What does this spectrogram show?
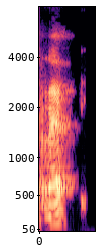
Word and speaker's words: read: adalah verb-nya had red ini bacanya red karena had itu harus diikuti bentuk ketiga nah bentuk pertamanya adalah read bentuk keduanya adalah red bentuk ketiganya adalah red ini tulisannya sama bentuk pertama bentuk kedua bentuk ketiga tapi ini bacanya beda read red red nah ini red ini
